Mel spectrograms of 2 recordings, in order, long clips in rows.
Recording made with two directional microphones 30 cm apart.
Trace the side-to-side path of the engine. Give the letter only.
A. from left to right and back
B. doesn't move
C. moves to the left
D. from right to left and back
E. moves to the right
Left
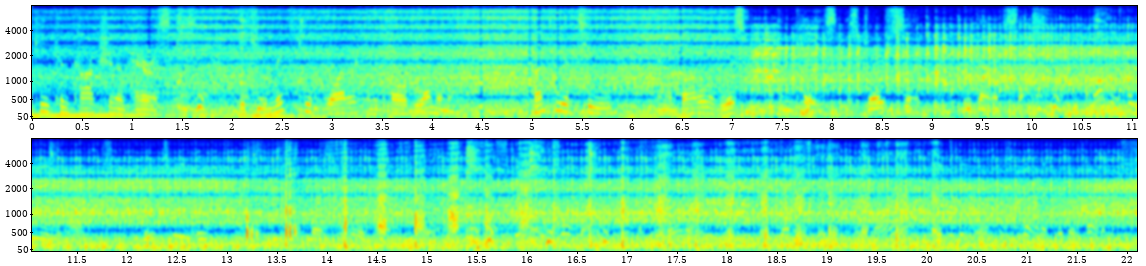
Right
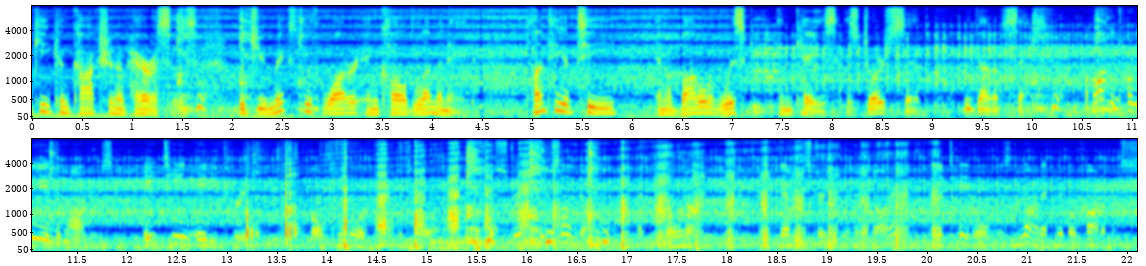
B.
